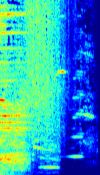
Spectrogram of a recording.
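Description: Cartoon magic sound effect for a wizard vanishing: a whooshing swell that fades away over about a second, followed by a few faint twinkling chime notes.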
